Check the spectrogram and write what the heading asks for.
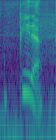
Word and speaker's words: PETA: PETA.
